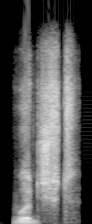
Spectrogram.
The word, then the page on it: woodshed: British English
